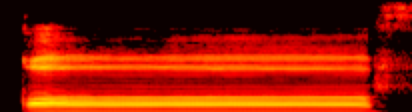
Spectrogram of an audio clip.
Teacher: Qaf is also read from the bottom of the throat.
